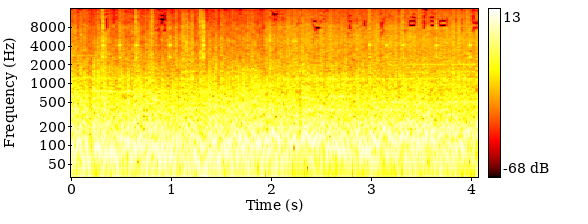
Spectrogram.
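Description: Motorboat running at speed: a steady, low engine drone mixed with the rush of water and wind past the hull.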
